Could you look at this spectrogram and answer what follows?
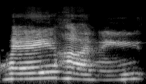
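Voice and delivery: imitated woman's singsong hello, big and slow; woman's voice calling. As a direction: stretch it right out, calling to a sweetheart. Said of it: "like that".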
